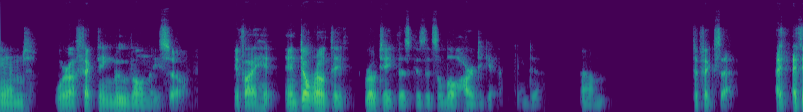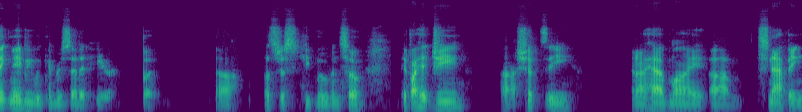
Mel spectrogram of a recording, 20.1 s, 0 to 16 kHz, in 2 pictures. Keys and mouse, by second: 11.9 n, 13.4-13.8 middle drag, 15.2 g.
